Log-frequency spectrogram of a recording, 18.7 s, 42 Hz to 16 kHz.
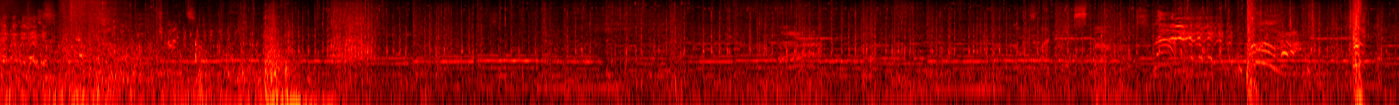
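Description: Horse hooves clop in a quick gallop rhythm through a tense chase scene in The Witcher 3, mixed with game music, shouting and effects, with voices calling out over the action.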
